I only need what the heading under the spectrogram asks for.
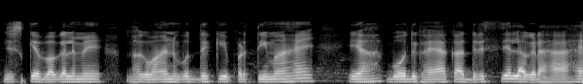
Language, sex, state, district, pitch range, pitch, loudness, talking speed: Hindi, male, Bihar, Vaishali, 120-125 Hz, 125 Hz, -16 LUFS, 155 wpm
